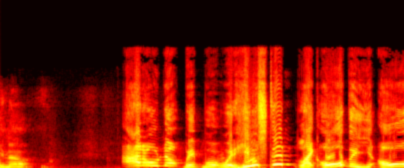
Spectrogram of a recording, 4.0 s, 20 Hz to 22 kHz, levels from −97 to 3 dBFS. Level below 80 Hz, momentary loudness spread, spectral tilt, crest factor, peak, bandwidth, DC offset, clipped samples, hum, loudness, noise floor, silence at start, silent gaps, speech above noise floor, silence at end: -34 dBFS; 14 LU; -3.5 dB/octave; 10 dB; -4 dBFS; 16 kHz; under 0.1%; under 0.1%; none; -14 LUFS; -63 dBFS; 0 s; none; 49 dB; 0 s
